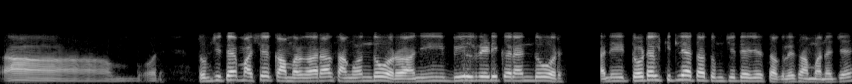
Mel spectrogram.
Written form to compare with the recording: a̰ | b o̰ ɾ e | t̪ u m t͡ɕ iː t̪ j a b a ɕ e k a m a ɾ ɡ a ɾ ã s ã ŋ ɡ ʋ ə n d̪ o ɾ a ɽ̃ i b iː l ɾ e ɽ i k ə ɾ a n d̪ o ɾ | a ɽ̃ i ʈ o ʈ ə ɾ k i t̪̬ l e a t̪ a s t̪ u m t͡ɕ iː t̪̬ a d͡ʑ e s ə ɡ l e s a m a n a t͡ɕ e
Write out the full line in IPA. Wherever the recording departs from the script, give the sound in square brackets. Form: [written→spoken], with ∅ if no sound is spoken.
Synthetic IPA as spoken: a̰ | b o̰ ɾ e | t̪ u m t͡ɕ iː t̪ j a [b→m] a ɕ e k a m [a→ə] ɾ ɡ a ɾ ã s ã ŋ ɡ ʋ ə n d̪ o ɾ a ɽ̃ i b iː l ɾ e ɽ i k ə ɾ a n d̪ o ɾ | a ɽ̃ i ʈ o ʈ ə [ɾ→l] k i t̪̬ l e a t̪ a [s→∅] t̪ u m t͡ɕ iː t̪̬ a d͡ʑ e s ə ɡ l e s a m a n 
